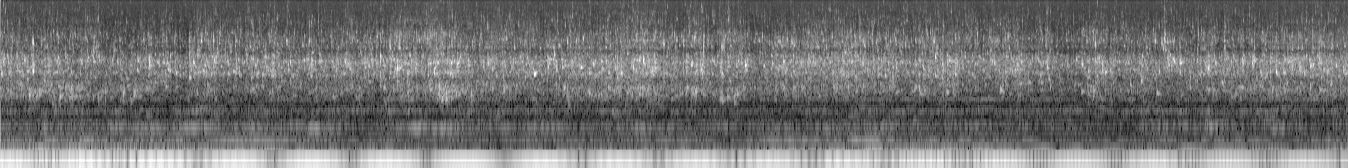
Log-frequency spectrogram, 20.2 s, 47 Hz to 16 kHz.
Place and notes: Atkočiškės, Lithuania, flooded
spring, flood. hydrophone in river and geophone on metallic structure above
28 February, 15:20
